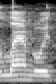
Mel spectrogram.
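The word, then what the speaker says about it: lambdoid: called the lamboid suture let's pronounce that lamboid lamboid suture say lamboid suture it's like a lamb that's doid it's a lamboid suture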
